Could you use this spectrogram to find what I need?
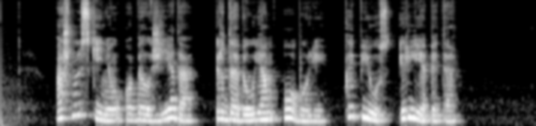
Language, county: Lithuanian, Panevėžys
